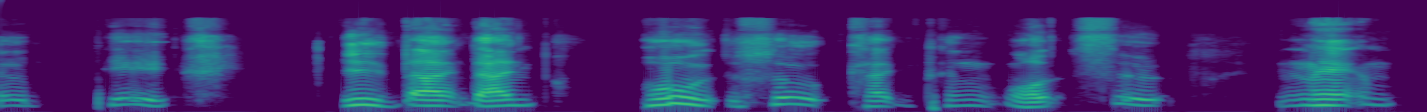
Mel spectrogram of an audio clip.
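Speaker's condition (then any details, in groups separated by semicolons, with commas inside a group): Brain lesion disability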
